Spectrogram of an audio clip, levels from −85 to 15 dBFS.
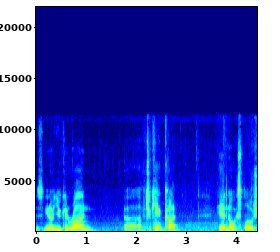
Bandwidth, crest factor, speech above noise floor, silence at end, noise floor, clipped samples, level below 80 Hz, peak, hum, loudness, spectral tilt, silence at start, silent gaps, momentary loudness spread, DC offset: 11.5 kHz; 16 dB; 25 dB; 0 s; -52 dBFS; under 0.1%; -68 dBFS; -12 dBFS; none; -27 LUFS; -5 dB/octave; 0 s; none; 22 LU; under 0.1%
